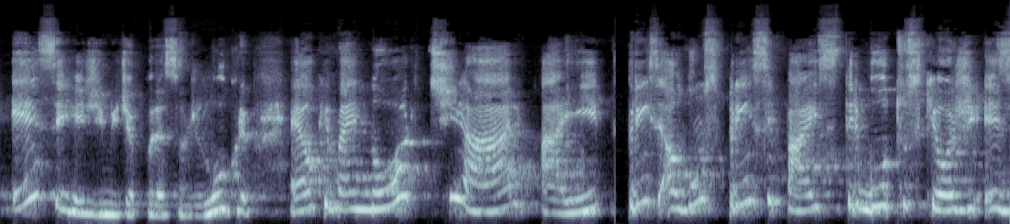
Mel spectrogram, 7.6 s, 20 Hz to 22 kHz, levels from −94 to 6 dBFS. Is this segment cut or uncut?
cut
